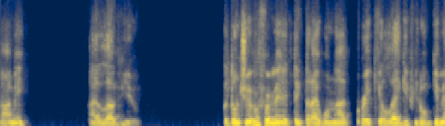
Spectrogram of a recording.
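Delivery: put-on loving, affectionate tone. Retelling what she told him about money after they married, imitating a loving tone. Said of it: "she said it very, very lovingly".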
